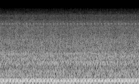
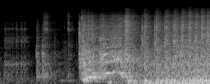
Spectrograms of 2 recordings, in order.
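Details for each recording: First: Troy-Bilt Mustang RZT zero-turn mower that bogged and died under load, after replacing a bad ignition coil: steady even idle with a smooth low throb, no misses, both cylinders now firing; normal running. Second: Troy-Bilt twin-cylinder zero-turn mower, bogging and dying under load: runs lumpy then sags and roughens, running on one cylinder at about 11 hp and cutting poorly; failed ignition coil, no spark on one cylinder.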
